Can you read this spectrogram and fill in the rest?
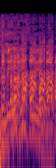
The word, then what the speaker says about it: Lille: Help me with my French pronunciation here. – Oh, Jesus. – It's Lille. – It is Lille.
